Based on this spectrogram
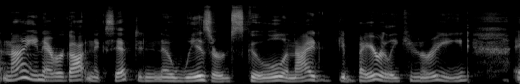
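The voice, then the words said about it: Put-on character accent. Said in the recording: “where is your accent from? It is fascinating.”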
